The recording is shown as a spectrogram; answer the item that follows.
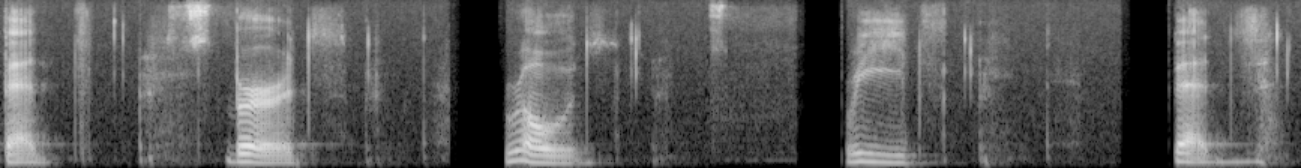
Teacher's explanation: The thing here though, is because L, R, and vowels are all voiced, you're just going to keep that voicing going, right? The D is going to be voiced, the S is going to be a Z sound, which is voiced. So you're just keeping that voicing going the whole time.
